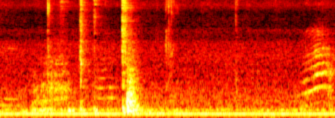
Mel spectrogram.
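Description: Handling noise from a hand at the phone: scattered clicks and one loud knock about one and a half seconds in, over a steady low electrical hum. Near the end comes a short pitched cry that rises and then falls.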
